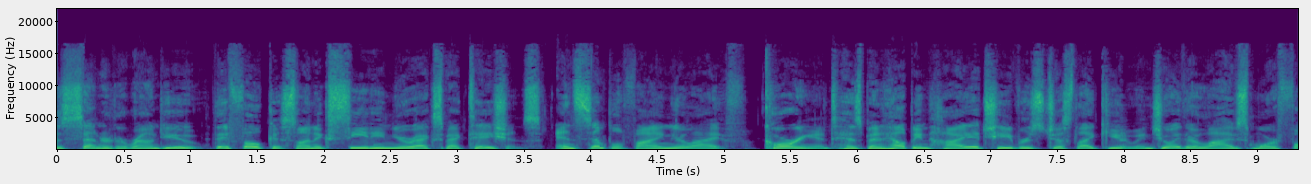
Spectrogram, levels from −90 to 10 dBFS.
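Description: At 5.29 s a corrupt frame decoded gives a faint blip, peaking at only about -50 dBFS. From 7.97 to 8.06 s, across about two frames, a loud chirp peaks near -10 dBFS. Damaged bits put energy at wrong frequencies, unlike a lost frame's gap or smear.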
